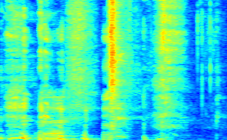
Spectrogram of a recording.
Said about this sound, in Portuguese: Santinho.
